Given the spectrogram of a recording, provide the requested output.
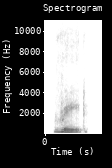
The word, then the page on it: raid: Indian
